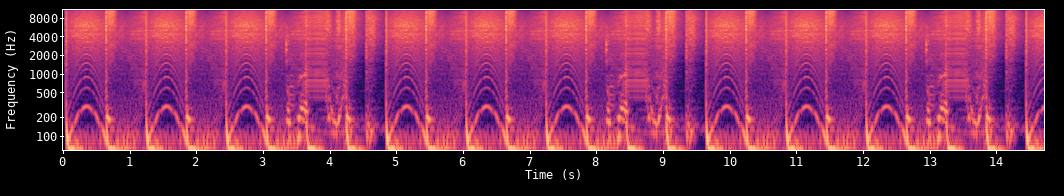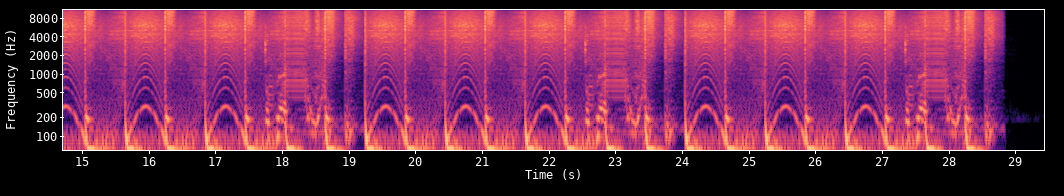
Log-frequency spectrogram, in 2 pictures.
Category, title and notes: Music > Multiple instruments
Musical Composition
A simple composition I made with massive,nexus. This composition is fantastic. Ableton live.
